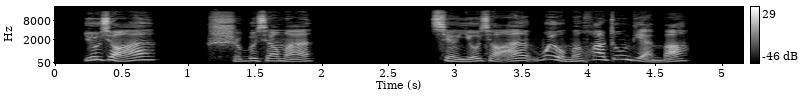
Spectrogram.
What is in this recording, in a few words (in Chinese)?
男, 角色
